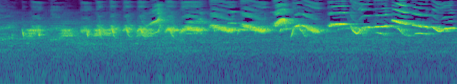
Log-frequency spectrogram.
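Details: Chinese hwamei being trained to sing by playback of its own recorded song, which it eagerly duels with; rich, varied whistled phrases, slurred up and down, rising in loudness and pitch toward the end.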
